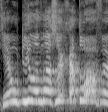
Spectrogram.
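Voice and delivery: high, loud horrified cry; panicked shout. Retold or imitated. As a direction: cry out in horror. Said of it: "Она кричит".

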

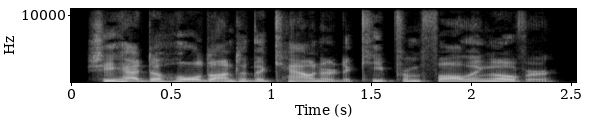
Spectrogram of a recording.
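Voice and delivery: plain reading voice

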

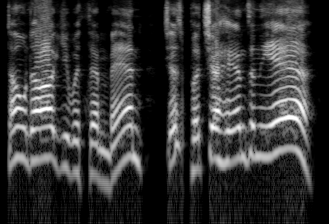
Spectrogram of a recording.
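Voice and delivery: Granny shouting to Ben over the din; shout over noise. A narrator's reading. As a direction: yell over the helicopters. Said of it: "shouted Granny over the noise".

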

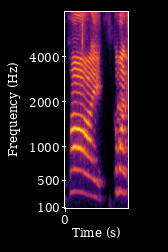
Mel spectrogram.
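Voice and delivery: usual speaking voice

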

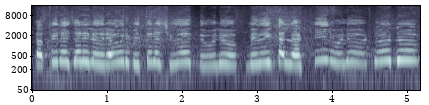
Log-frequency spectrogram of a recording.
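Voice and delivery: high, whiny fake sob voice; mock crying. Thanking teammates who helped with dragons, mock crying. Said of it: "me voy a poner a llorar".

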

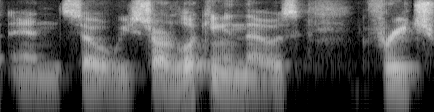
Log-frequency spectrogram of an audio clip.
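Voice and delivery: normal talking voice

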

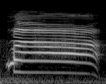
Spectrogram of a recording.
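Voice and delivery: loud, high, long "waah"; acted wail of a frightened little one; scared wail. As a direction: cry out in hammed-up fright. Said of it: "George is scared of his".

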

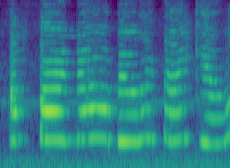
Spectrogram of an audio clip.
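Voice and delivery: high put-on girl voice; mock girly voice. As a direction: squeak it like the rescued heroine. Voicing Rebecca thanking Billy.

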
